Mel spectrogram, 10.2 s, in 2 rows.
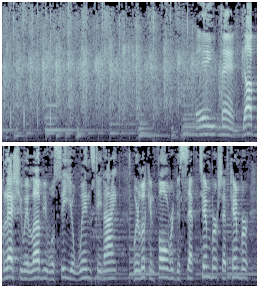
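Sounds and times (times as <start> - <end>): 
hand clapping: 0.0 - 5.8
speech: 3.9 - 10.2.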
